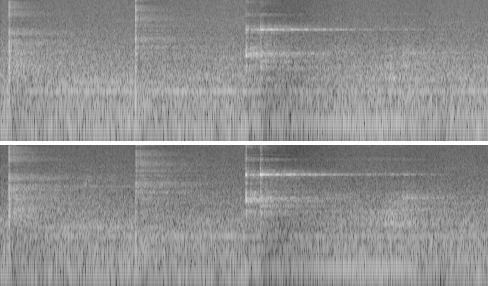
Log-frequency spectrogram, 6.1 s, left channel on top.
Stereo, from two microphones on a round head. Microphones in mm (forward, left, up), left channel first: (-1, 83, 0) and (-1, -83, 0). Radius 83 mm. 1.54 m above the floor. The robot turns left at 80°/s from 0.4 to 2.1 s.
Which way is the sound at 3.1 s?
25° right (ahead or behind).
